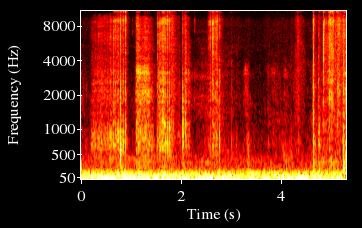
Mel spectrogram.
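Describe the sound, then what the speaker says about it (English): Paper snips or scissors cutting through card stock for a stamped paper box project, a series of short crisp snips in quick succession, close and fairly quiet, with no talking. "So we're just going to cut those off on both sides."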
